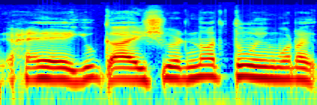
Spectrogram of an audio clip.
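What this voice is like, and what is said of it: Put-on Dutch accent. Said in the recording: “That's a Dutch accent”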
